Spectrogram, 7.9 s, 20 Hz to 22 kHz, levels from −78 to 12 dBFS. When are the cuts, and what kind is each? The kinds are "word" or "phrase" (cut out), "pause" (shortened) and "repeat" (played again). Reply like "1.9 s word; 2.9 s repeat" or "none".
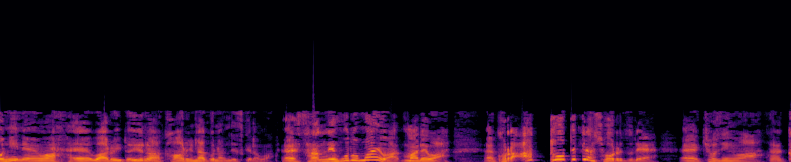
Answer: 2.8 s pause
